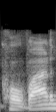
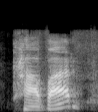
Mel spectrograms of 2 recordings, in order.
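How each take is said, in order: First: An o vowel is inserted between k and v. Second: An a vowel is inserted between k and v. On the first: "ni kovar" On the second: "ni kavar"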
